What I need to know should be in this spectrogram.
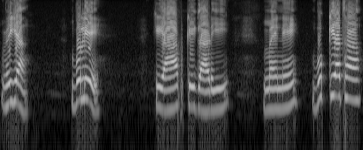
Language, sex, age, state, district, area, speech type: Hindi, female, 45-60, Uttar Pradesh, Chandauli, rural, spontaneous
